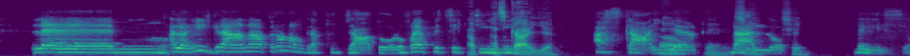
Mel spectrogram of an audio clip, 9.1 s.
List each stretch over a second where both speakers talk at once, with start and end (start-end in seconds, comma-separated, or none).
6.6-7.9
